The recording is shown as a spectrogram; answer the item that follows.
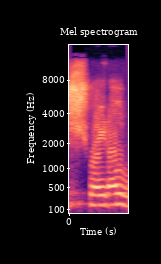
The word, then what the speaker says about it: Schroedl: And by the way, my last name is Schroedl, rhymes with dreidel or cradle.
